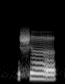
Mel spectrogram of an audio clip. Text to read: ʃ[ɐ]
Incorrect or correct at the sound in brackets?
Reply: correct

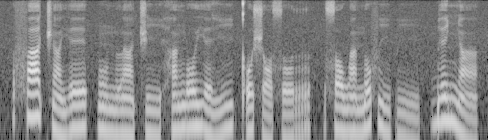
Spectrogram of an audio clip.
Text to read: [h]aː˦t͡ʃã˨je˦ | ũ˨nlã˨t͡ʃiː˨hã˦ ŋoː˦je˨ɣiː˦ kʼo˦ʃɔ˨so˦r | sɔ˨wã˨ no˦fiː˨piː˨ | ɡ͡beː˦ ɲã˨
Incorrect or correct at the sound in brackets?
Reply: incorrect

